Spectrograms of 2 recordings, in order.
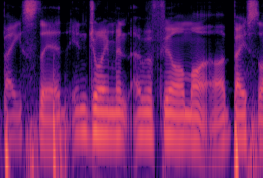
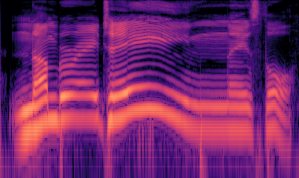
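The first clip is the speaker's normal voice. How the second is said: slow, higher, louder countdown announce; announcer voice; 6 semitones higher, 6 dB louder, much slower than usual. Acted. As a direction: call it like a trailer host.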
